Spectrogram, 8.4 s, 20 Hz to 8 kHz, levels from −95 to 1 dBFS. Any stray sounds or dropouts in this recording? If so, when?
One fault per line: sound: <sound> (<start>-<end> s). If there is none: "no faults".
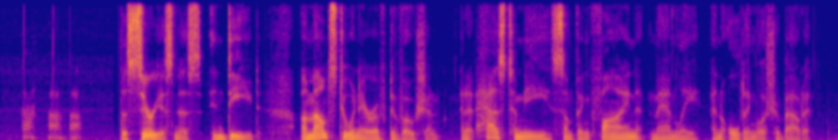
sound: laugh (0.2-0.8 s)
